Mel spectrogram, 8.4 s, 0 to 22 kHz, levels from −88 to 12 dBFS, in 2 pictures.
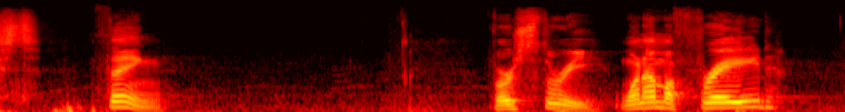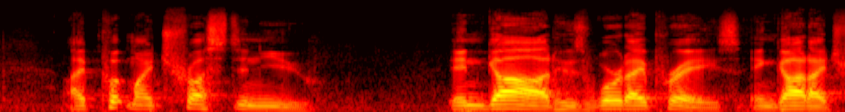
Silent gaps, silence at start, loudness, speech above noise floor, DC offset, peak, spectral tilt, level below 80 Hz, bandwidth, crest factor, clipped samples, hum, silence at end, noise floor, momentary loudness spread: none; 0 s; -23 LUFS; 38 dB; under 0.1%; -4 dBFS; -4.5 dB/octave; -52 dBFS; 16 kHz; 20 dB; under 0.1%; none; 0 s; -61 dBFS; 14 LU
